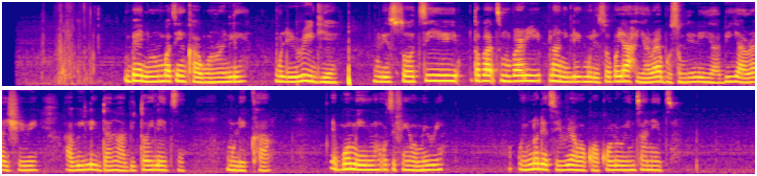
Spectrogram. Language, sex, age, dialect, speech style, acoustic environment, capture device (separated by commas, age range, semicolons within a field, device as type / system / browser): Yoruba, female, 18-24, Nigeria - Lagos Yoruba, relaxed, nature, mobile / Linux / Chrome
